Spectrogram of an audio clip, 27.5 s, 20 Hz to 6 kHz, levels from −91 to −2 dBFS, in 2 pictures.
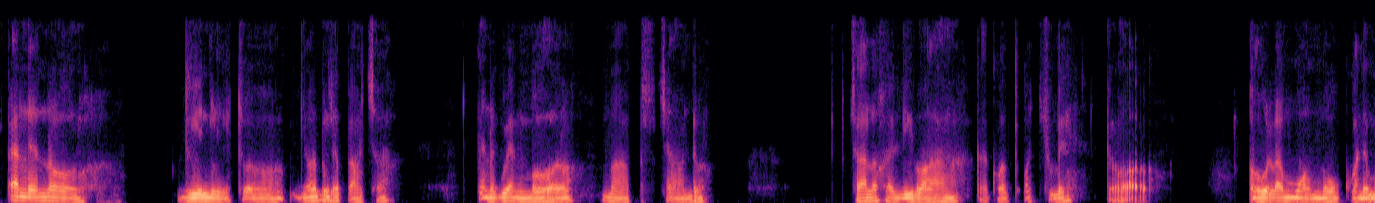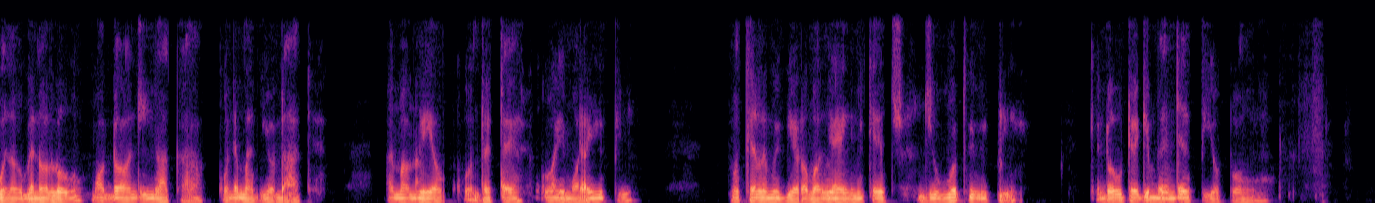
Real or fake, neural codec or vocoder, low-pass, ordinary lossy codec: fake; codec, 24 kHz, 1.5 kbps, HILCodec; 5.4 kHz; none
